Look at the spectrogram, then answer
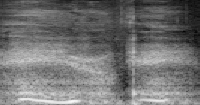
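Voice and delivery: slow, whispered reassurance; calm her down gently; soothing whisper. Acted. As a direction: boyfriend soothing his crying girlfriend, slow whisper. Soothing crying partner.

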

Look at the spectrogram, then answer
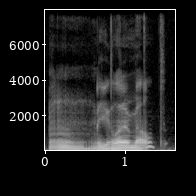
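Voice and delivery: usual speaking voice

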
